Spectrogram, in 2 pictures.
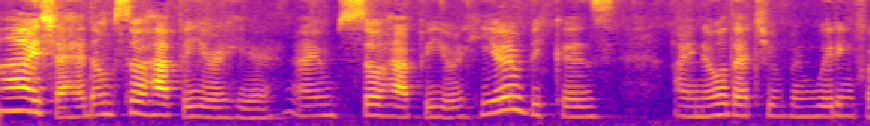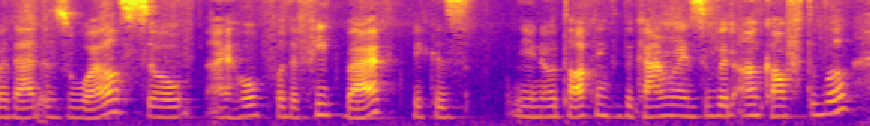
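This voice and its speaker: A woman speaks in a Russian accent. Her pitch sits at a medium level. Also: ordinary pitch variation, moderate pace. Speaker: self-development coach. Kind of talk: live stream talk. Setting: Instagram live stream.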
